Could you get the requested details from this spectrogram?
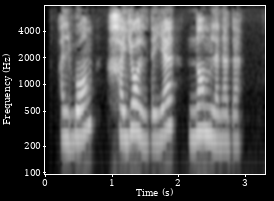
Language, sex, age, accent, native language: Uzbek, female, 12-17, Navoiy, Uzbek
